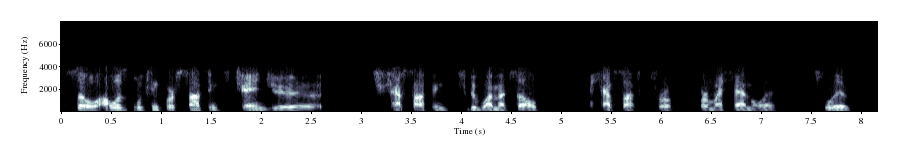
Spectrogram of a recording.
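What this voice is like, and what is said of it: Moldovan accent. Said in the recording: “It's a lovely accent. ... It's from Moldova. It's kind of we speak Romanian over there, so it's closer to Romanian language.”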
